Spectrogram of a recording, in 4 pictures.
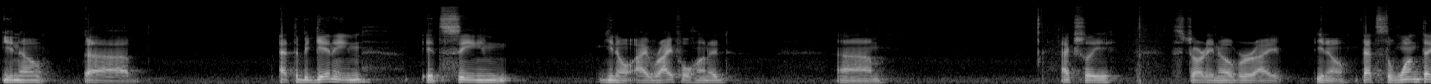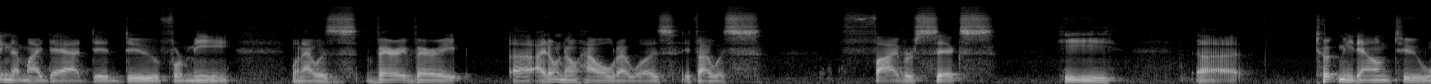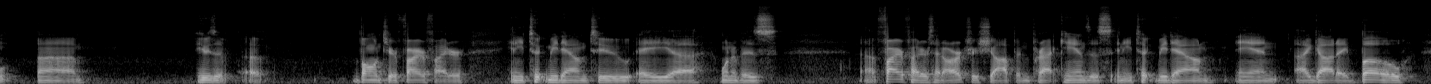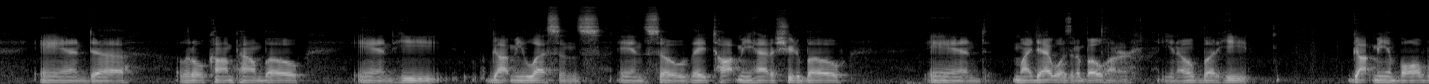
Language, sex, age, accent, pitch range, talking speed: English, male, 30-49, American, 85-95 Hz, 135 wpm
